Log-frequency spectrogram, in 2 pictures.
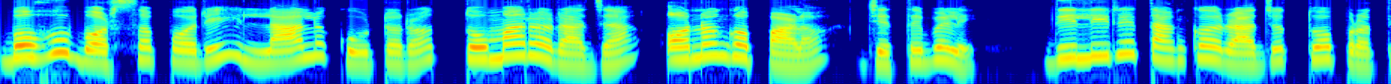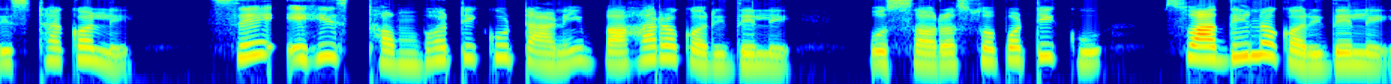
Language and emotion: Odia, neutral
